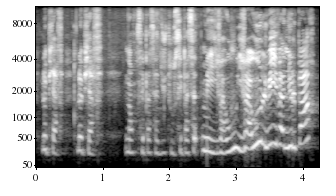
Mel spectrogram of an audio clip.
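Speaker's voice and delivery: ordinary talk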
